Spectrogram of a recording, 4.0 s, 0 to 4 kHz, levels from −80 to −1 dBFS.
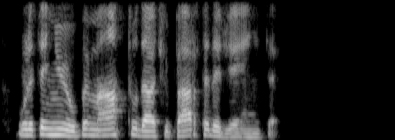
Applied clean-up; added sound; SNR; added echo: neural mask model Resemble Enhance denoiser.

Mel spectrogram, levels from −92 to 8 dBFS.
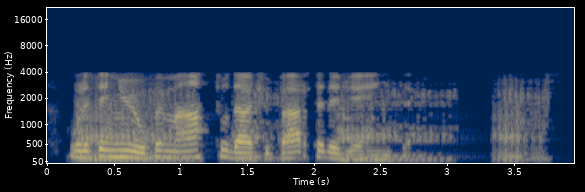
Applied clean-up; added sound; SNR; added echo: classical method spectral subtraction.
